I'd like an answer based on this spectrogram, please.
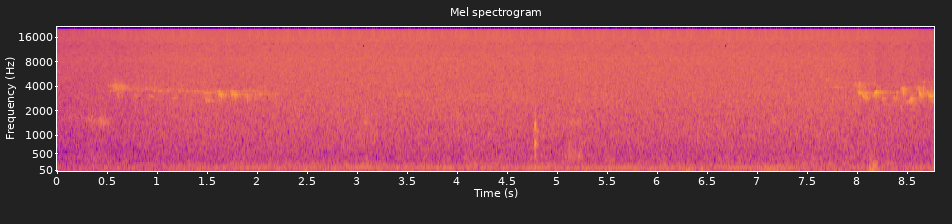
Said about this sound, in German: Wir hören sogar ein Rotkehlchen singen.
